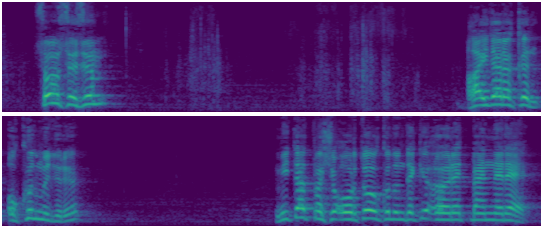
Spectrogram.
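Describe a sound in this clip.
A middle-aged man speaks forcefully into a microphone, with pauses.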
